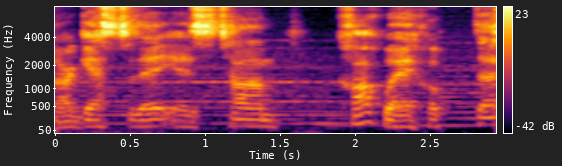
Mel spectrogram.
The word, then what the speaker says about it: Cahue: It's not at all how it's spelled. It's one of those old Gaelic kind of sounding names, but I've already been told it's like sort of French, Spanish, Basque, Pyrenees kind of thing.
